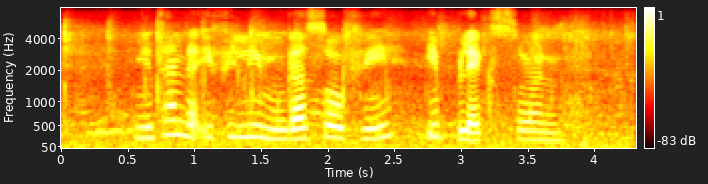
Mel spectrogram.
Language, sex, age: South Ndebele, female, 19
